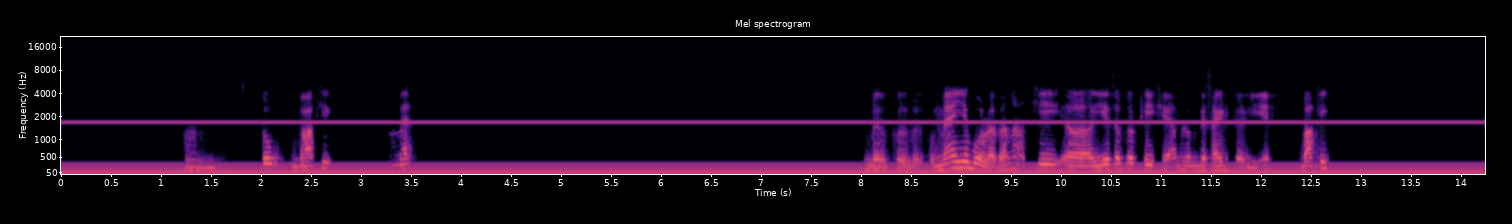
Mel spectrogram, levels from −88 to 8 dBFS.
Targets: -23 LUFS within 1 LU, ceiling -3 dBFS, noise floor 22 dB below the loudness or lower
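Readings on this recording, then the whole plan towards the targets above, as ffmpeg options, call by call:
hum 60 Hz; harmonics up to 300 Hz; hum level -34 dBFS; steady tone 1700 Hz; tone level -40 dBFS; loudness -32.5 LUFS; peak -14.0 dBFS; loudness target -23.0 LUFS
-> -af "bandreject=f=60:t=h:w=6,bandreject=f=120:t=h:w=6,bandreject=f=180:t=h:w=6,bandreject=f=240:t=h:w=6,bandreject=f=300:t=h:w=6"
-af "bandreject=f=1.7k:w=30"
-af "volume=9.5dB"

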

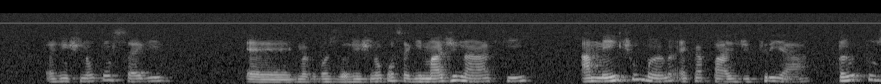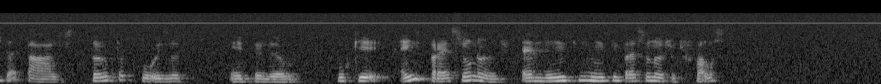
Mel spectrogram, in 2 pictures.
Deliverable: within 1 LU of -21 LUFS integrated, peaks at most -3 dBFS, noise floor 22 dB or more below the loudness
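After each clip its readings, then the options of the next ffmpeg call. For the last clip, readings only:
steady tone 7000 Hz; tone level -36 dBFS; noise floor -38 dBFS; noise floor target -50 dBFS; loudness -28.0 LUFS; peak -8.5 dBFS; loudness target -21.0 LUFS
-> -af "bandreject=f=7k:w=30"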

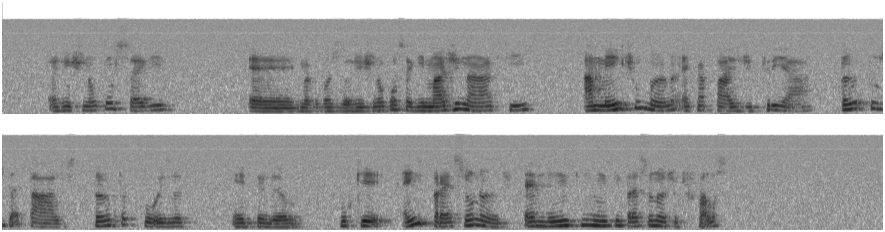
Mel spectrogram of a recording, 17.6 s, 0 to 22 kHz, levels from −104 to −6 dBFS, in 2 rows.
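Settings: steady tone none; noise floor -43 dBFS; noise floor target -50 dBFS
-> -af "afftdn=nr=7:nf=-43"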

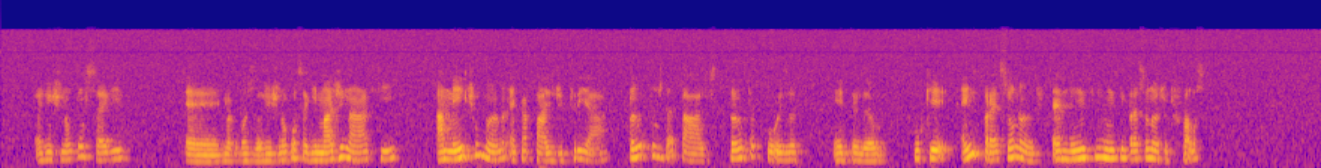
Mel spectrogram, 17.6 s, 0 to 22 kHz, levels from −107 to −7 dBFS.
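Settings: noise floor -48 dBFS; noise floor target -50 dBFS
-> -af "afftdn=nr=6:nf=-48"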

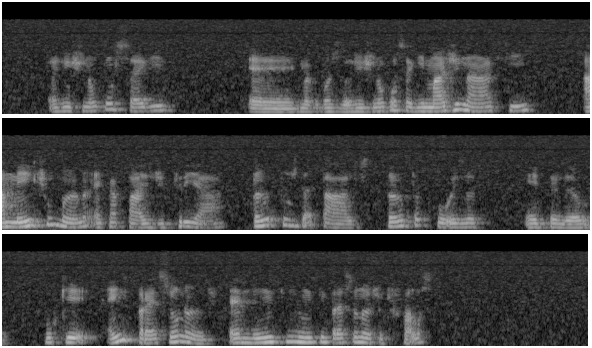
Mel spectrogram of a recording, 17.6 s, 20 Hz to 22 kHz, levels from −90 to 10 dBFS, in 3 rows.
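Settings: noise floor -52 dBFS; loudness -28.5 LUFS; peak -9.0 dBFS; loudness target -21.0 LUFS
-> -af "volume=7.5dB,alimiter=limit=-3dB:level=0:latency=1"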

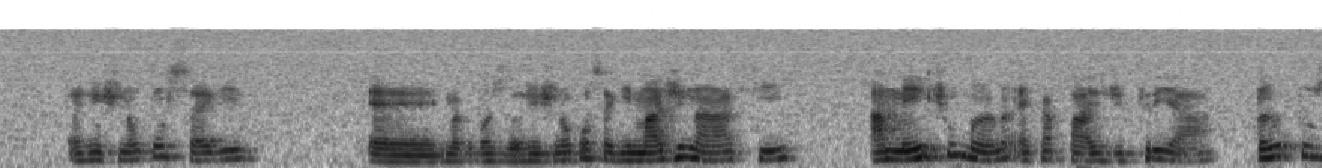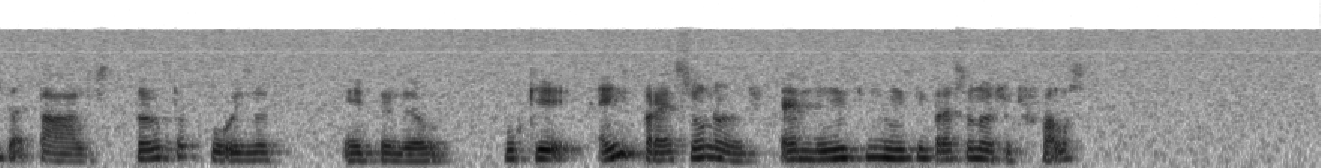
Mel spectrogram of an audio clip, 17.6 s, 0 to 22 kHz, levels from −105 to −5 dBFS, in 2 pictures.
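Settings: loudness -21.0 LUFS; peak -3.0 dBFS; noise floor -45 dBFS

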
